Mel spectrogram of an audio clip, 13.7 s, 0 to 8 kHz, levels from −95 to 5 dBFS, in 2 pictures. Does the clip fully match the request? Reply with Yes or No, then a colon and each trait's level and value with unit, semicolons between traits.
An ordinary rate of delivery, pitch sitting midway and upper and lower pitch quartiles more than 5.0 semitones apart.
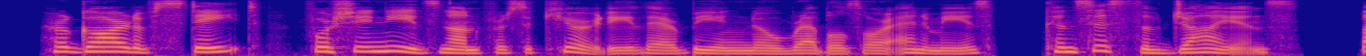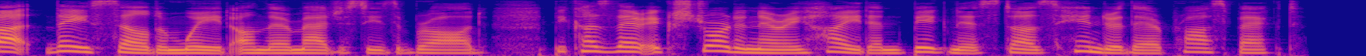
Yes: average, 165 wpm; medium, 180 Hz; wide, 5.5 semitones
